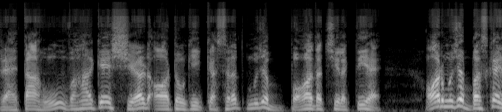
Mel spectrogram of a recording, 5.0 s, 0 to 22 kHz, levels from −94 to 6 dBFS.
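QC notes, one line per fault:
Throughout: Opus compression. The speech is grainy and rough, likely from low-rate CELT-mode coding near 24 kbps filling bands with noise. The spectrogram shows speckled texture up to 20.2 kHz.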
